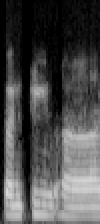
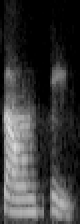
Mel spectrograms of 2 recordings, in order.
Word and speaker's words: county: think ma'am County and Country seems similar she's pronouncing County word yeah right so U follow me U anur has like valuable feedback for you so it is not country it's County County okay County okay and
